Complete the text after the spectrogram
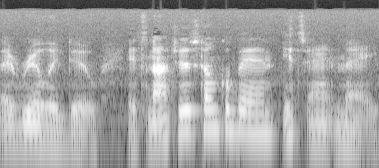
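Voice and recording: Speaking at a fairly slow pace, a man keeps a fairly low pitch with big pitch swings.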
